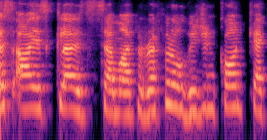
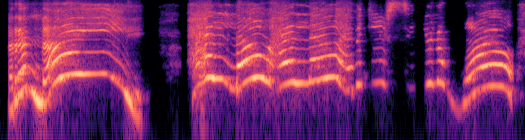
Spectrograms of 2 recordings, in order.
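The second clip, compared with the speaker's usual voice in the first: excited greeting; 13 semitones higher, 3 dB louder than usual. Real, not acted. Excited greeting of old friend.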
